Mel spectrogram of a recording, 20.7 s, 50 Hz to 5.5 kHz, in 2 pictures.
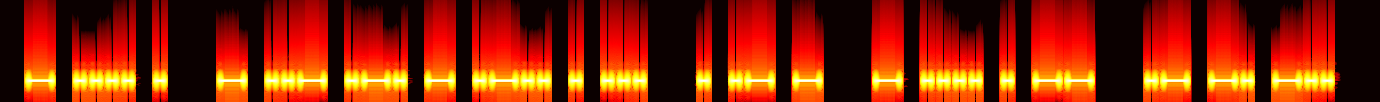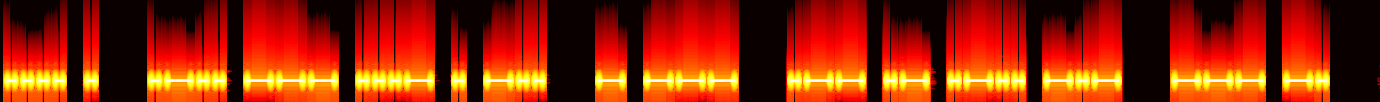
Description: Morse code, heard as a keyed tone, about 20 wpm, 600 Hz. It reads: THE TURTLES EAT THEM AND HE LOVED TO WALK ON
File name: the old man and the sea / the old man and the sea part 1 20wpm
